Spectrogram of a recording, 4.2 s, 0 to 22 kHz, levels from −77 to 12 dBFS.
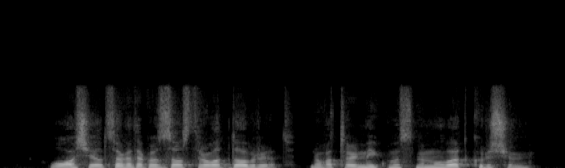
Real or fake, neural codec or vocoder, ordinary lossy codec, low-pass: fake; codec, 16 kHz in and 24 kHz out, 0.8 kbps, FocalCodec, streaming, 65536 codes; Opus, 64 kbps; 10.8 kHz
